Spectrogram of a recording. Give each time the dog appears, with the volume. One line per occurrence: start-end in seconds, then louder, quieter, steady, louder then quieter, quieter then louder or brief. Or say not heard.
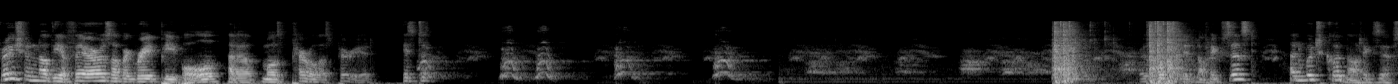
4.2-11.6 quieter.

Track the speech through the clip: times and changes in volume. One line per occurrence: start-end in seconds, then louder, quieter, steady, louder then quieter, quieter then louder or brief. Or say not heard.
0.0-4.3 quieter
11.4-13.9 brief.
